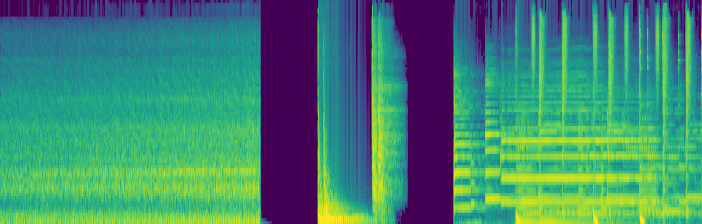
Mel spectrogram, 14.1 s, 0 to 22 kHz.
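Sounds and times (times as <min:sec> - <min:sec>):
loud brass-like musical note: 0:09.1 - 0:13.2.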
